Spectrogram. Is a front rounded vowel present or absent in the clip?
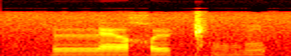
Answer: present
